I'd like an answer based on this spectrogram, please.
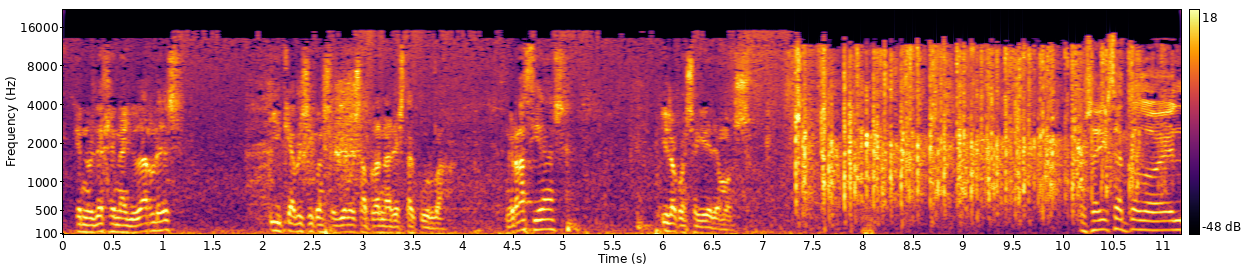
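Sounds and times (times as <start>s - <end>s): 
speech: 0.1s - 1.4s, 2.1s - 5.3s, 6.0s - 7.1s, 10.2s - 11.1s
applause for a SAMU emergency medical team: 7.3s - 11.1s.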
